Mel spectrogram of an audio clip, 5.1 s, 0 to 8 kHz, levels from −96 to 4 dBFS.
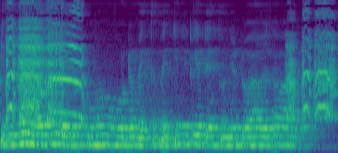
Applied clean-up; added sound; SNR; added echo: none; Chicken, rooster; 6 dB; reverberation time 1.0 s.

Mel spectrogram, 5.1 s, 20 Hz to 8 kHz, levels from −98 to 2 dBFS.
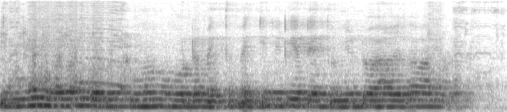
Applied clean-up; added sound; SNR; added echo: neural separator model SepFormer DNS4.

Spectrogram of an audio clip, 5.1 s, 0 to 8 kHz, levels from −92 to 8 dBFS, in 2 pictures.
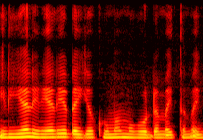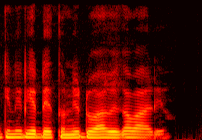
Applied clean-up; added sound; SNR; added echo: none; none; none; none.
